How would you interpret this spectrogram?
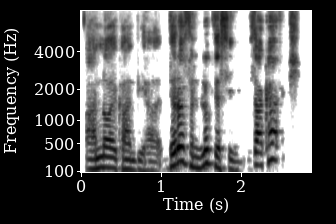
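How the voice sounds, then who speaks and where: A man's voice: medium pitch, big pitch swings, fast, dark tone, slightly rough. A man giving casual, slangy, exclamatory commentary as a reaction video host.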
